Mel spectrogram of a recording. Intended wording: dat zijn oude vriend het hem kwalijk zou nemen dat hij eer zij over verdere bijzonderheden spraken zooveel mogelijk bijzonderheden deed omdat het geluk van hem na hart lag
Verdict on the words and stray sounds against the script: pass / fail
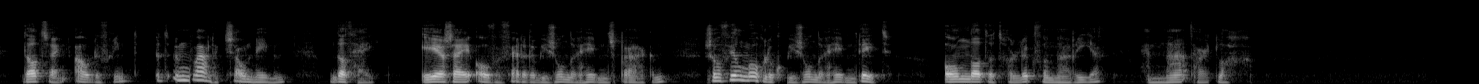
pass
